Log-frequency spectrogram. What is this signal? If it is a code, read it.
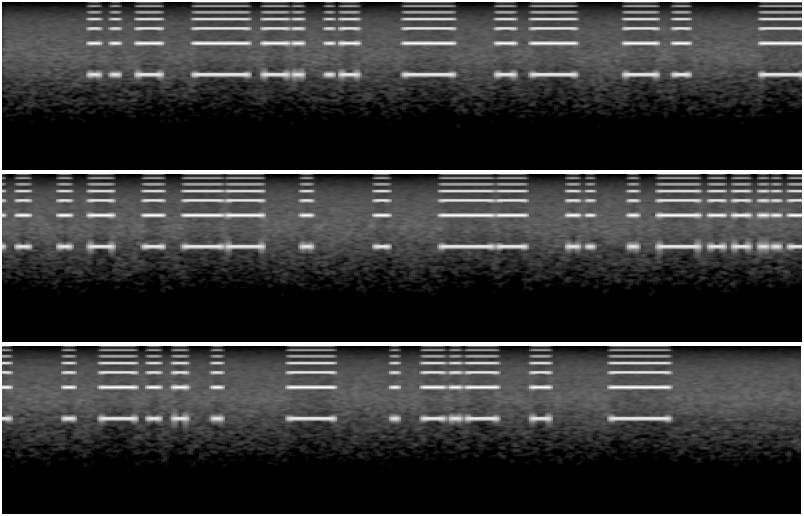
Beeps of irregular length. There is no code.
